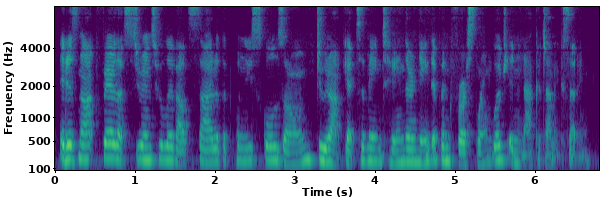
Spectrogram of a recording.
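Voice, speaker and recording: A woman in her thirties, a teacher and parent, reading prepared public testimony in a steady, earnest, formal way at a school committee meeting. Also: medium pitch, a little fast. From Boston area.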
